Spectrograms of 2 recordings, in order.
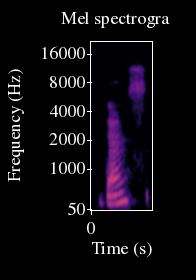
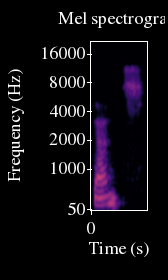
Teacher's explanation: a voiceless stop is inserted between the nasal and the alveolar fricatives to ease the pronunciation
